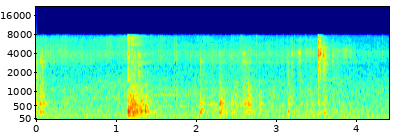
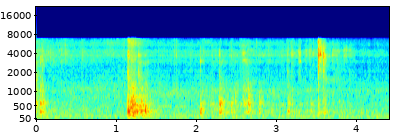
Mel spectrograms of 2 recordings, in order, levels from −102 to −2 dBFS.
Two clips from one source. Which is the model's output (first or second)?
second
